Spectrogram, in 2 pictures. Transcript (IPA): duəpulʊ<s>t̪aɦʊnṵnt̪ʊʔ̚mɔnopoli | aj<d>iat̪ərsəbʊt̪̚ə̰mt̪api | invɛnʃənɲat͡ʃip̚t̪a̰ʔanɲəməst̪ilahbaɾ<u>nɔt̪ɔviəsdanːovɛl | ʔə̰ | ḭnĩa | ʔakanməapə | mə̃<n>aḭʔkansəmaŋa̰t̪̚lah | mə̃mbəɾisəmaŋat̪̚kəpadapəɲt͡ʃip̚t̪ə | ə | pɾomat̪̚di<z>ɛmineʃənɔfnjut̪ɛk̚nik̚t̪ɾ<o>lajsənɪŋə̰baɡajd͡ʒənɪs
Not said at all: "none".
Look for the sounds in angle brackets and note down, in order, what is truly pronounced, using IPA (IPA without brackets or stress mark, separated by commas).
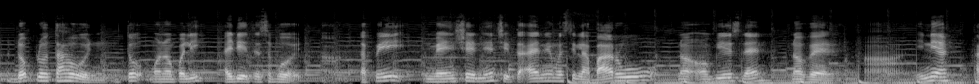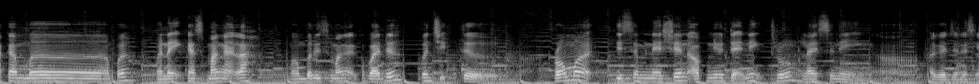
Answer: h, d, u, n, s, u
